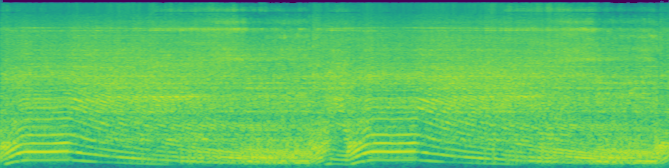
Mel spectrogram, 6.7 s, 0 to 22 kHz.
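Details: Husqvarna 394 chainsaw with HyWay Titanikel 58mm big bore pop-up cylinder (395 project), cold day; with aftermarket carb replacing OEM, no-load revs snap to a steady high scream near 12,100 rpm (was 10,500-10,900) and drop back smoothly, no stumble or flat spots: healthy.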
